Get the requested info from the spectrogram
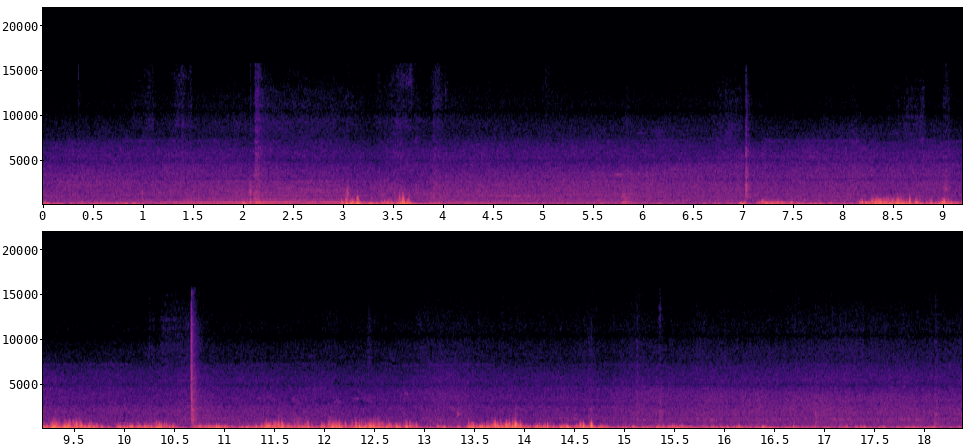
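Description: Wind buffeting the phone's microphone in irregular low rumbling gusts, heavier and more continuous from about eight seconds in, with a few sharp clicks.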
